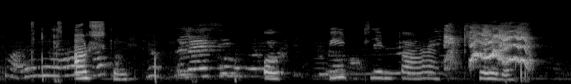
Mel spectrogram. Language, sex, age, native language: Icelandic, female, 10, Icelandic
